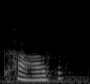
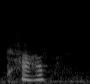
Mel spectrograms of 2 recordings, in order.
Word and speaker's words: calf: So the letter L can be silent too. It's quite common when you look to example, like could, should, talk, walk, york, half, calf, salmon.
